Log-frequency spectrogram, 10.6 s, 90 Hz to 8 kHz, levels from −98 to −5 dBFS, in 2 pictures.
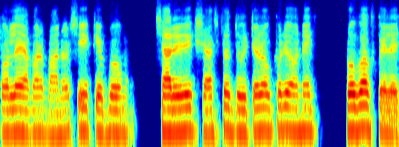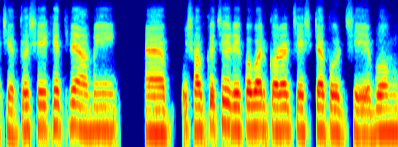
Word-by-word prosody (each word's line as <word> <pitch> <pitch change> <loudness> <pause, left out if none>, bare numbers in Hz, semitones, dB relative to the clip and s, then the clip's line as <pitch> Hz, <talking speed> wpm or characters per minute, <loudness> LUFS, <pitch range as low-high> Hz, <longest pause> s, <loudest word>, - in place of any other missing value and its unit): ফলে 140 0 +1
আমার 140 0 -4
মানসিক 140 +3 -3 0.2
এবং 140 +1 0 0.5
শারীরিক 145 +1 +4
স্বাস্থ্য 140 +2 -2
২ 140 -1 +2
টার 145 +1 +2
উপরে 155 +1 -1
অনেক 150 0 -2 0.4
প্রভাব 155 +1 +6
ফেলেছে। 70 - 0
তো 155 - -2
সেই 165 -1 0
ক্ষেত্রে 170 0 -1 0.2
আমি 155 +1 -4 0.6
আ - - +2 0.5
সবকিছুই 155 +3 +1
রিকভার 160 +1 +4
করার 155 0 +4
চেষ্টা 150 +1 +1
করছি। 145 +1 -2 0.2
এবং 145 +2 +1
150 Hz, 130 wpm, -23 LUFS, 140-155 Hz, 0.6 s, প্রভাব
